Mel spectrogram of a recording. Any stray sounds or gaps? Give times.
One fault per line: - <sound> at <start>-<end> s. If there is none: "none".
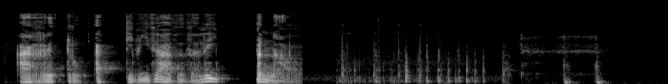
- thud at 3.4-4.9 s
